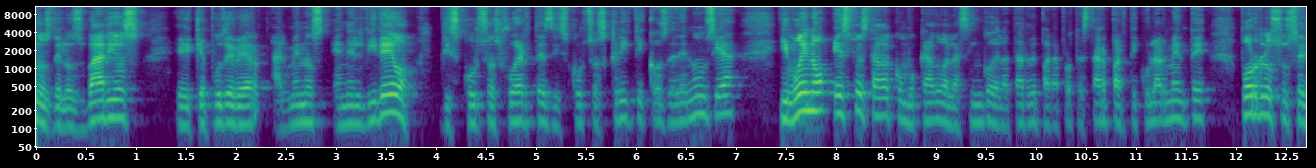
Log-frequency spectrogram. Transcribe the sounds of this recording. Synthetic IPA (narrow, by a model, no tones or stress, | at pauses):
nozðe̞lo̞zβaɾjo̞s | ke̞puðe̞β̞e̞ɾa̰lmẽno̞se̞ne̞lβiðe̞o̞ | ðiskuɾso̞sfwe̞ɾt̪e̞zðiskuɾso̞skɾit̪iko̞zðe̞ðe̞nũnsjaiβwe̞no̞e̞st̪o̞est̪aβako̞mbo̞kað̞o̞alasiŋko̞ð̞e̞lat̪aɾð̞e̞paɾapɾo̞t̪e̞st̪aɾpaɾt̪ikulaɾmẽ̞nt̪e̞ | po̞ɾlo̞suse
